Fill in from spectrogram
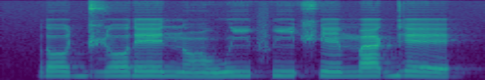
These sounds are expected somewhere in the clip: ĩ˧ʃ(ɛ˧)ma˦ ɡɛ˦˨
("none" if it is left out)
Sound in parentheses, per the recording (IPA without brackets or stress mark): ɛ̃˧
